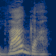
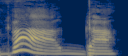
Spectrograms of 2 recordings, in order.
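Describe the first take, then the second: First: Said in the usual way. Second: WAGA stretched as WAAA, GA; teacher revealing WAA-GA; syllables drawn out. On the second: Shown as a demonstration. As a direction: slowly join the two syllables of "waga". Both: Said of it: "Jego pierwszą sylabą jest sylaba wa".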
